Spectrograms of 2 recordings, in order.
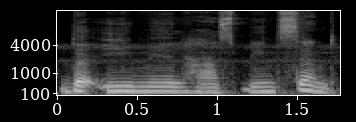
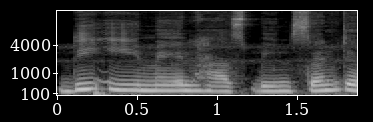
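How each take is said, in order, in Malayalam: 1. 'The' ഹ്രസ്വമായ 'thuh' ശബ്ദത്തിൽ പറയുന്നു. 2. 'The' ദീർഘമായ 'thee' ശബ്ദത്തിൽ പറയുന്നു. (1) "ദ തന്നെ പ്രൊനൗൺസ് ചെയ്യാം ചെയ്യാം ചെയ്യുന്നതാണ് നല്ല രീതി" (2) "ദി email has been സെൻറ്റ് എന്ന് പറയുന്നത് തെറ്റല്ല"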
